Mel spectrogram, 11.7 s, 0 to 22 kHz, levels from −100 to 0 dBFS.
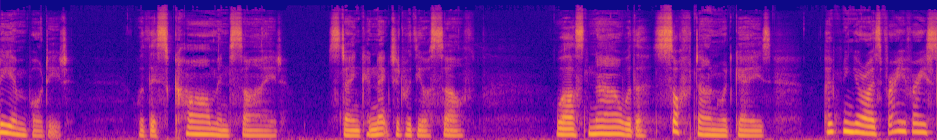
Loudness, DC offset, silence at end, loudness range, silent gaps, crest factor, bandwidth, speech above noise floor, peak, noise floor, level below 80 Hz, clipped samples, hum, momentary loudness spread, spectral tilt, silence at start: -25 LUFS; under 0.1%; 0 s; 4 LU; none; 18 dB; 19 kHz; 31 dB; -10 dBFS; -56 dBFS; -58 dBFS; under 0.1%; none; 13 LU; -5 dB/octave; 0 s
